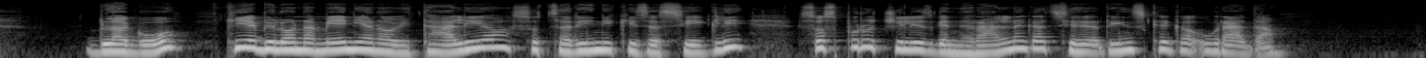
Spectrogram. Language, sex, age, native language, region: Slovenian, female, 50-59, Slovenian, Central Slovenia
